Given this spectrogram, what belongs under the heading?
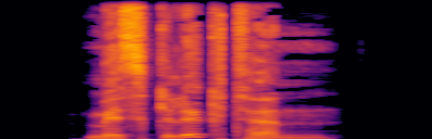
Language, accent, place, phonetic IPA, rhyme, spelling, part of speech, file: German, Germany, Berlin, [mɪsˈɡlʏktəm], -ʏktəm, missglücktem, adjective, De-missglücktem.ogg
- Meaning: strong dative masculine/neuter singular of missglückt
